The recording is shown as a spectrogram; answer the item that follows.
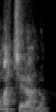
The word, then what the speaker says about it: Mascherano: Entonces, la pronunciación correcta y no ignorante es la que dice Enzo. O sea, eso dice, él se dice mascherano. ¿Por qué se tiene que decir mascherano? Porque él lo presenta y di, "Yo me llamo, ¿cómo se llama?" Bueno, Mascherano, se me olvidó el nombre, Mascherano, porque es argentino. El se siente argentino lo pronuncia como argentino.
